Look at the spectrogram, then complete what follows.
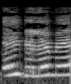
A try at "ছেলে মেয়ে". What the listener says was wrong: তোকে বলছি উচ্চারণটা ভালো করে বল। দেলে মেয়ে নয়, বল ছেলে মেয়ে।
